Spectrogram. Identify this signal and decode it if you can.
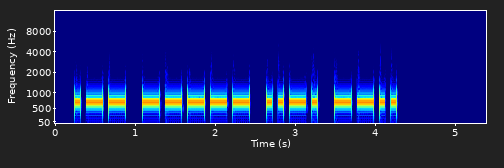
Morse code, heard as a keyed tone, about 17 wpm, 700 Hz. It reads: W0FZ
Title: USA Callsign DE Callsign - 4 Characters - 17wpm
